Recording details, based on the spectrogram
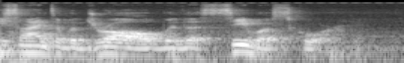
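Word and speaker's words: CIWA: of withdrawal with a siwa score a siwa is a standardized scale that helps determine the level of your withdrawal it's spelled c i wa and if your score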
